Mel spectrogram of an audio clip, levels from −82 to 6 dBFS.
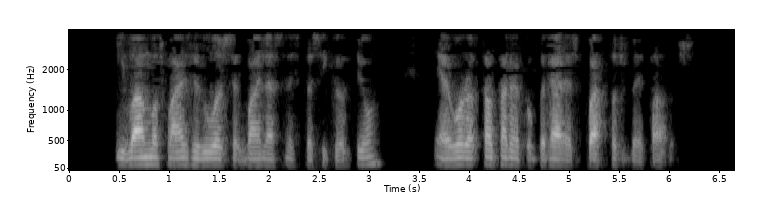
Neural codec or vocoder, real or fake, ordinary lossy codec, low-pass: codec, 16 kHz, 0.5 kbps, FunCodec, trained on LibriTTS, 25 frames a second; fake; MP3, 16 kbps; 3.6 kHz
